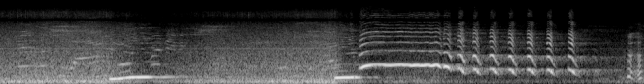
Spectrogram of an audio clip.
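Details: Siamang apes at Riverbanks Zoo in Columbia, South Carolina, very loud one morning and yelling at each other: after murky rumbling, clear ringing hoots rise into a rapid series of repeated, falling loud barks.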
